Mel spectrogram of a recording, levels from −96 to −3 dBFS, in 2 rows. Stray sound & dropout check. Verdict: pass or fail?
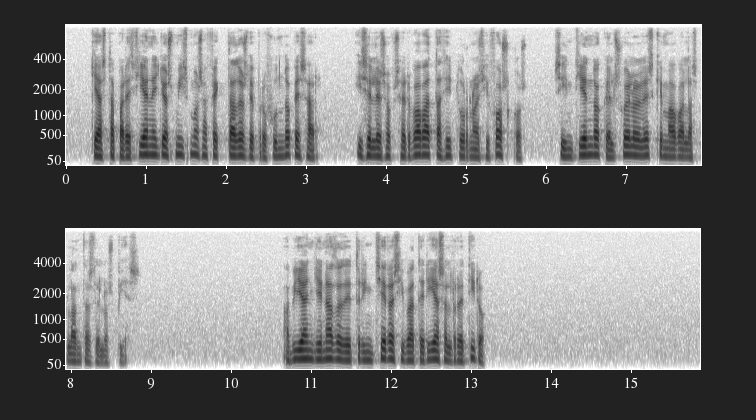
pass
